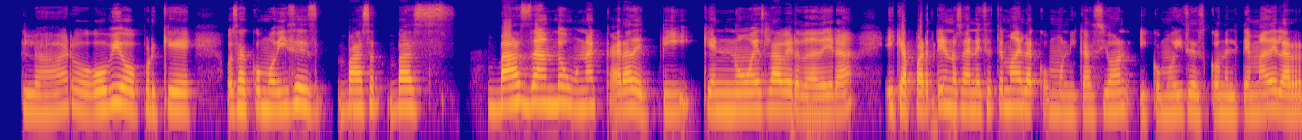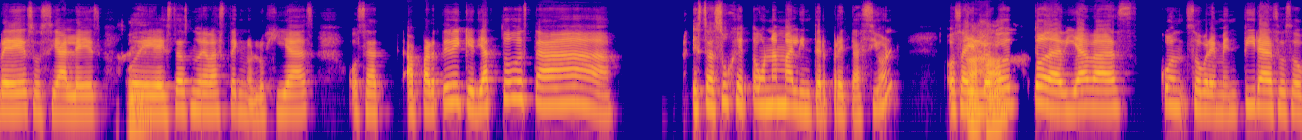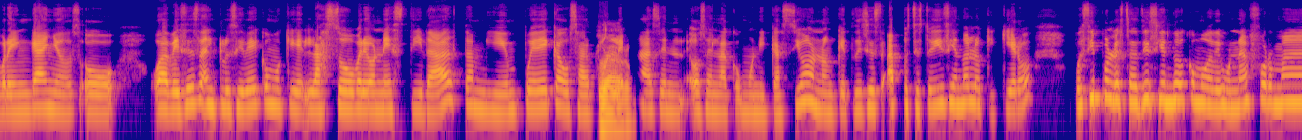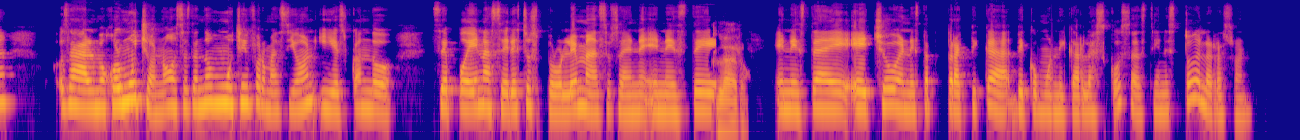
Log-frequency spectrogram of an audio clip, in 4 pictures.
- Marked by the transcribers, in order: tapping
- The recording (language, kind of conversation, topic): Spanish, podcast, ¿Qué valores consideras esenciales en una comunidad?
